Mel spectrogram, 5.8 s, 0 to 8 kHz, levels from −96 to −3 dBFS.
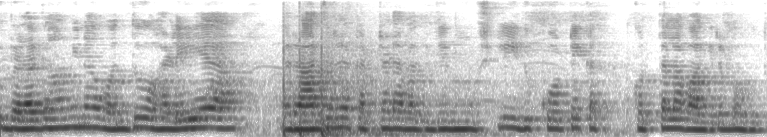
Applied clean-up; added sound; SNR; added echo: none; Crowd / Cheering / Fireworks; 15 dB; reverberation time 0.5 s.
